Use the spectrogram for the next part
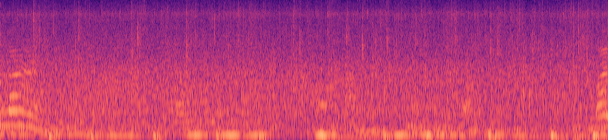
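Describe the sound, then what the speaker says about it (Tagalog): Steady heavy rain hisses across the whole clip, with a low voice murmuring intermittently underneath. "Pumapatak ang ulan. Malakas ang ulan."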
